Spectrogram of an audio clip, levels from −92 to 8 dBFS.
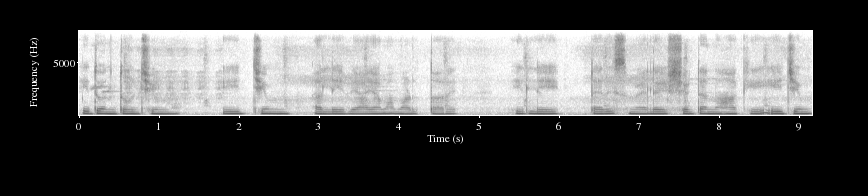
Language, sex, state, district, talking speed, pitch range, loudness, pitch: Kannada, female, Karnataka, Belgaum, 100 wpm, 190-205 Hz, -34 LUFS, 195 Hz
